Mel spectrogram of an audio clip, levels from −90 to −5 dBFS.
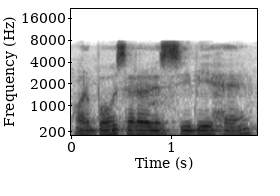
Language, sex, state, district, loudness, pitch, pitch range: Hindi, male, Arunachal Pradesh, Papum Pare, -14 LUFS, 120 Hz, 120-125 Hz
